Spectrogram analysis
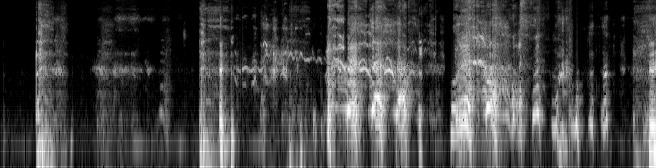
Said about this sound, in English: I apologize to everybody out there in listening land that I coughed.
